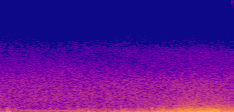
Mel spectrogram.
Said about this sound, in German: Okay, jetzt mit viel Gewalt, jetzt mit einer richtig kräftigen Böe, merkt man so leicht im Hintergrund.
